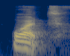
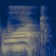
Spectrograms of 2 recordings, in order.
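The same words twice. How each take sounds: First: It starts with a breath before the w. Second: It starts with a plain w sound. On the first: "a little bit of breath before the W sound" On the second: "Sounds just like I'm pronouncing it with a W by itself"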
